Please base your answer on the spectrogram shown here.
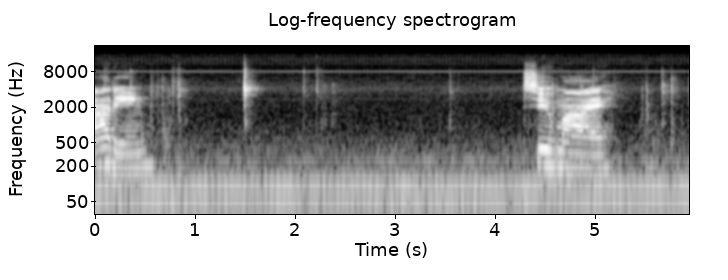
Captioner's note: mouse clicks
